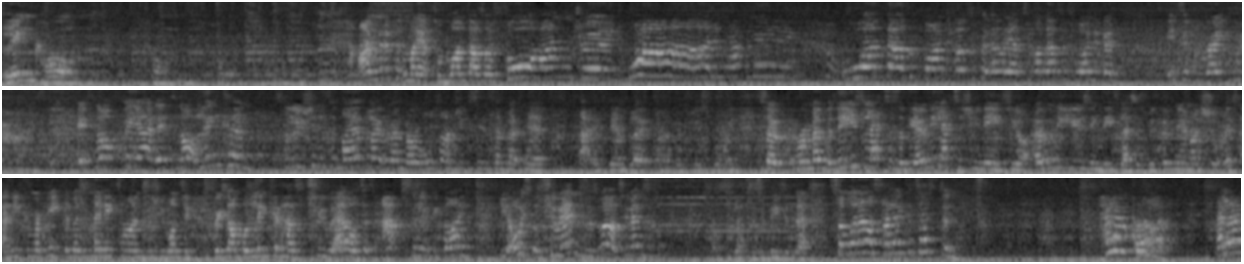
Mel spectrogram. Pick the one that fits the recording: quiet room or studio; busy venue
busy venue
